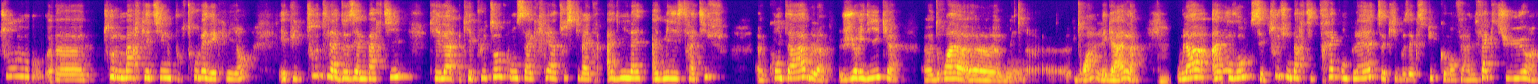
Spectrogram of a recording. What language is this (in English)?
French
